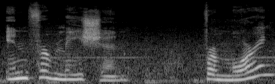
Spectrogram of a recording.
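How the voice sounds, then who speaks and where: A woman's voice: fairly high pitch, animated, takes it slowly, a little hiss or hum. A woman playing a polite, naive young female exorcist in a game, earnest in manner. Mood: curious. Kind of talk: animated game voice acting.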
